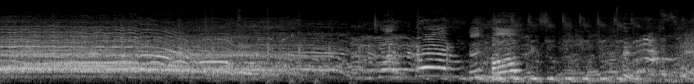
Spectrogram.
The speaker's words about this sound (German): Hammer erste Runde, macht mal Lärm für beide MCs bisher.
